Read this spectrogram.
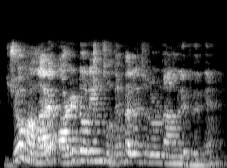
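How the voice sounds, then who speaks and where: A male teacher giving a classroom lecture with a Hindi accent, repeating phrases and checking in with his class, slowing down to dictate notes. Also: high-pitched, animated, muffled recording. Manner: repeats phrases, keeps asking "ठीक है"; slows down while dictating notes. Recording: very echoey room, mic far off.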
